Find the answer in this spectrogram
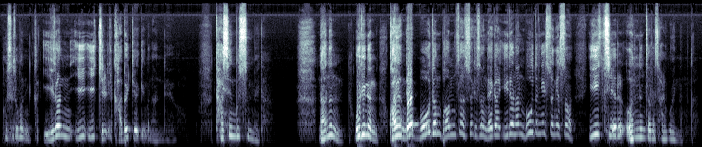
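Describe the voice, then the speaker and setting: A male pastor giving a Sunday morning sermon, firing off rhetorical questions and swinging from hushed words to impassioned shouts. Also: high-pitched, lively intonation, normal speed.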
